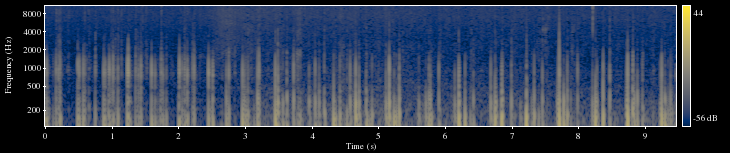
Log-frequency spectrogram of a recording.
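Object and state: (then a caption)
Thick cork square being scratched. A thick, solid cork square is held in both hands and scratched with long painted nails close to the microphone. It makes a fast, irregular run of short, dry, bassy scratching thumps, about two per second, with a deep low rumble around 60 Hz and almost no high end. Each stroke dies away instantly.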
